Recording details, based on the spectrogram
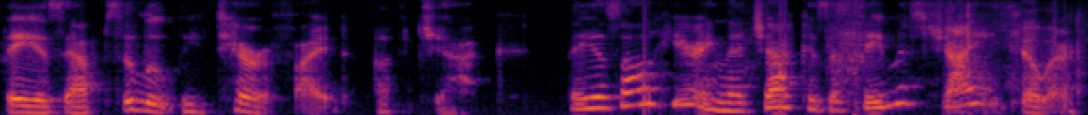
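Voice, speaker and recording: A woman puts on a gentle, friendly giant who keeps his voice low and secretive. He talks in a soft half-whisper with a gravelly texture. He bends his grammar in an oddly endearing way. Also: lively intonation, moderate pace, a little hiss or hum. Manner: hushed, quietly secretive.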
